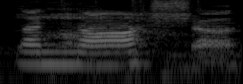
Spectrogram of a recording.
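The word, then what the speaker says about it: La Noscea: Lanasha. That's actually the correct pronunciation.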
